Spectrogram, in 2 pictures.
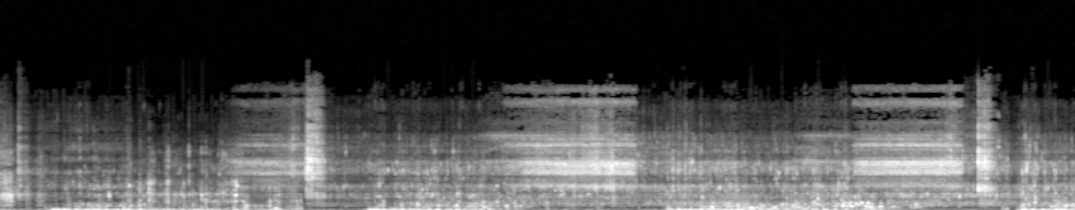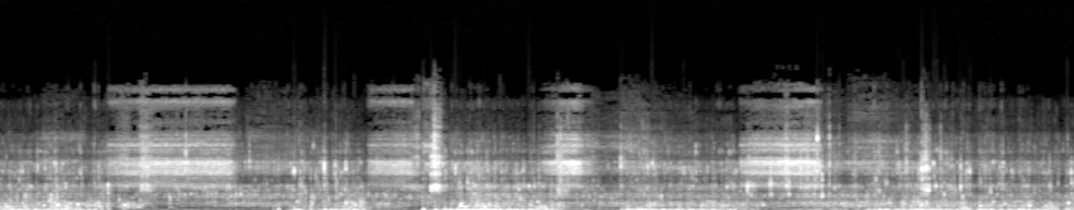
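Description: Underwater breathing and bubble noise: loud rumbling bursts of exhaled air bubbles alternating with a quieter hiss, in a cycle about every four seconds.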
